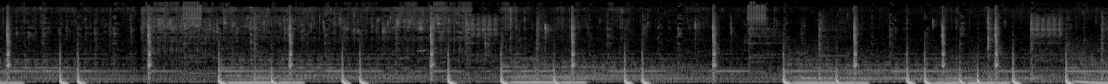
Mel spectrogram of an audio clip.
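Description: Steady sizzling of vegetable spring rolls cooking in a Tefal ActiFry air fryer, with faint crackles over a constant hiss and occasional clicks and bumps, no voices.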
